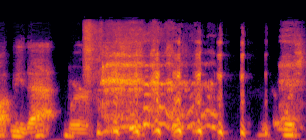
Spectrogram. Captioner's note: laughter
